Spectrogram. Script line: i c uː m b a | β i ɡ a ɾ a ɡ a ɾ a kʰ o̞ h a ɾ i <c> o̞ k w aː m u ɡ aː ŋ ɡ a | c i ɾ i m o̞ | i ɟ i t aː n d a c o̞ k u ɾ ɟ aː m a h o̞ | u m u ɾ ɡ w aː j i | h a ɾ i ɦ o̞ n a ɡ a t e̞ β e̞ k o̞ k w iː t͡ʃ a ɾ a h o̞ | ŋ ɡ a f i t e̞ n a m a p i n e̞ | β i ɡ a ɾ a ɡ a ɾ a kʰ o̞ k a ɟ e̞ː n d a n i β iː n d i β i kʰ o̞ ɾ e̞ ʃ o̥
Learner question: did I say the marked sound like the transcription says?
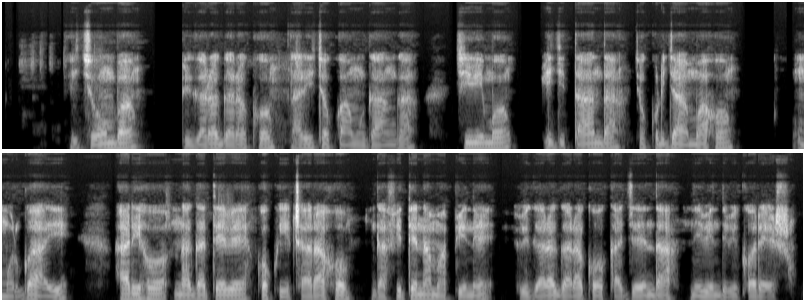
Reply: yes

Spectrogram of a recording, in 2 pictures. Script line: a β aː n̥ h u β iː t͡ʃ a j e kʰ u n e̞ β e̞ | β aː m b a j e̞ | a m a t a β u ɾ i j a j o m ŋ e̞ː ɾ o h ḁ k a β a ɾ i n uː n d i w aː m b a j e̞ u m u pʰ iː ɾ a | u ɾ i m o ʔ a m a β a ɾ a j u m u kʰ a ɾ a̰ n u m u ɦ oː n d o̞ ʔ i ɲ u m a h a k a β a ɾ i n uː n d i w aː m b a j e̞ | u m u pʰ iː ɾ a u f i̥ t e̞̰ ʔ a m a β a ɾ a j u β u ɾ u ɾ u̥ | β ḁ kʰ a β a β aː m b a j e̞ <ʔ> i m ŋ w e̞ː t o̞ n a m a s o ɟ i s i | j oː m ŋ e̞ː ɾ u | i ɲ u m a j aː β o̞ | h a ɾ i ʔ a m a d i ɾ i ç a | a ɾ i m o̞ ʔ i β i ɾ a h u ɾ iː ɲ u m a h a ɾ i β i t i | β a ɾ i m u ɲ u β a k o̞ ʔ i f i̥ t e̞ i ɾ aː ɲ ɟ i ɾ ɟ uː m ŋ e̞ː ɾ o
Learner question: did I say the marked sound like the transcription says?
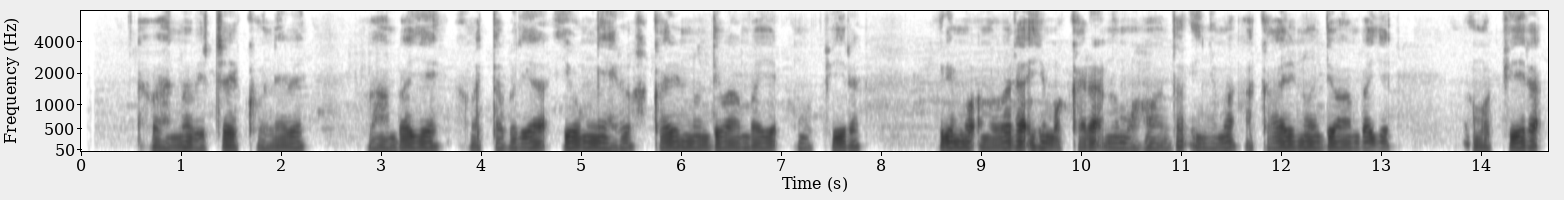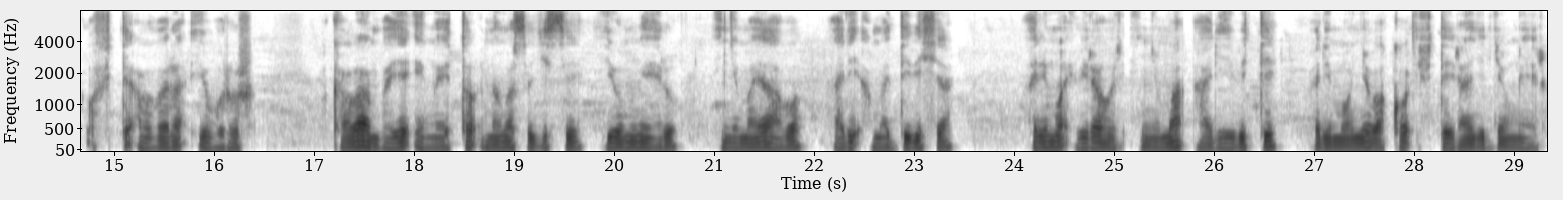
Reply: yes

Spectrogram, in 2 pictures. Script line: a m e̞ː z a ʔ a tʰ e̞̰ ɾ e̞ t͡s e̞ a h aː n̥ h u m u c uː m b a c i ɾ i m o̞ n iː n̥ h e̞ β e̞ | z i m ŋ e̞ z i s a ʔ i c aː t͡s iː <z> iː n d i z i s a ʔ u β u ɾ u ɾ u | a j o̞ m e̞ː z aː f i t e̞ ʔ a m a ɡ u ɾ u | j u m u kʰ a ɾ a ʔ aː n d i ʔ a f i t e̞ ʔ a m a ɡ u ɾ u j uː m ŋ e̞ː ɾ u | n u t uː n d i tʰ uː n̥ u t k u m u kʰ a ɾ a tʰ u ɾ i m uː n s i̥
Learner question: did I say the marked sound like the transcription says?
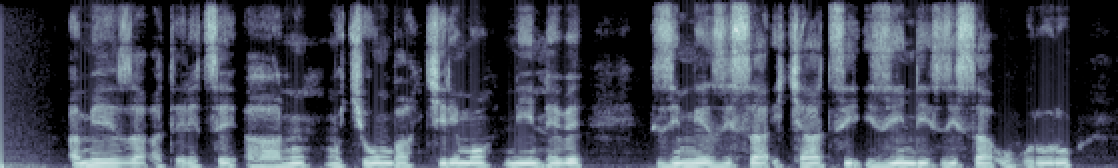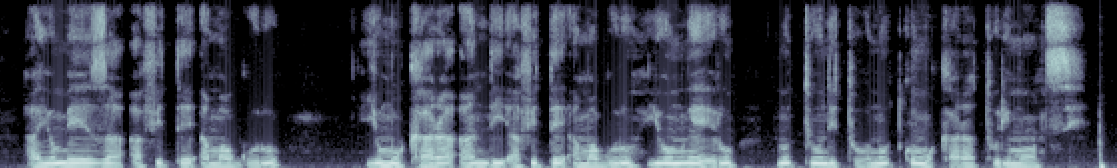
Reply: yes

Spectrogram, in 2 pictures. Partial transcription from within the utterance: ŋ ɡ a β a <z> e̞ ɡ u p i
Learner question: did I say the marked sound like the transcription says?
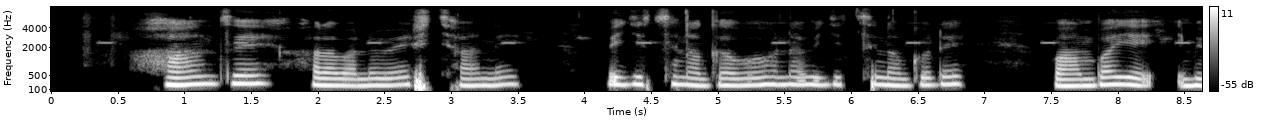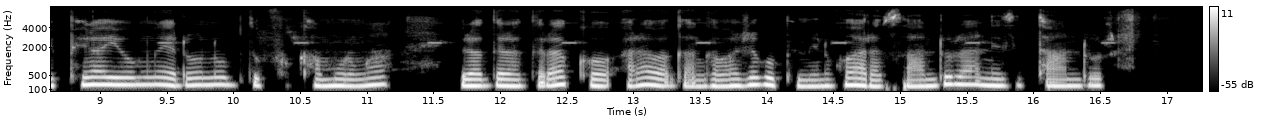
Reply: no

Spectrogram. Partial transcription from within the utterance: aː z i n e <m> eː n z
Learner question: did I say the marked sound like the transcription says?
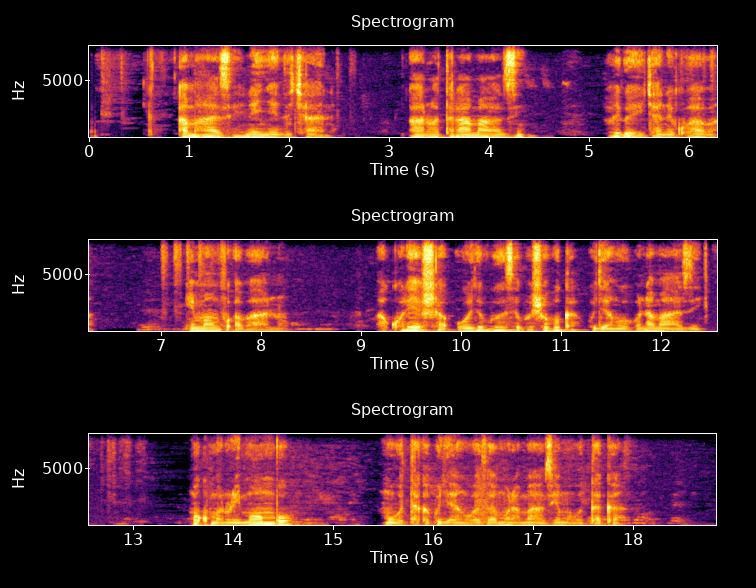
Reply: no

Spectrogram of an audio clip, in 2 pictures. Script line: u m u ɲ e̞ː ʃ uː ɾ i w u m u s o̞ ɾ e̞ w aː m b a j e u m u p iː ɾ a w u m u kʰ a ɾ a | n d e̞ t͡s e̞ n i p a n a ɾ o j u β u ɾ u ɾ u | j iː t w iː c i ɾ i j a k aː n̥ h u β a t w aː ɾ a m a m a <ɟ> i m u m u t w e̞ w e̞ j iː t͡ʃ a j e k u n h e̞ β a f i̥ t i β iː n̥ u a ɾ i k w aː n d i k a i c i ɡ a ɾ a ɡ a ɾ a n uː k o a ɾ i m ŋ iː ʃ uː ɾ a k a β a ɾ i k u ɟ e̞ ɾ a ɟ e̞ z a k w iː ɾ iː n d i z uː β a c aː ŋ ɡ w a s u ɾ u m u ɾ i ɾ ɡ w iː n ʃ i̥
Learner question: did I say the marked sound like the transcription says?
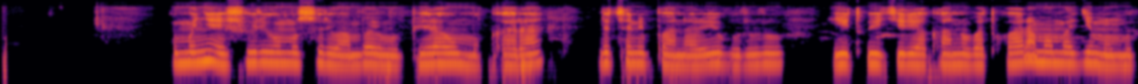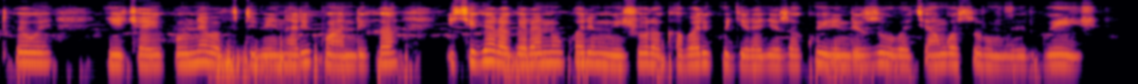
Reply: yes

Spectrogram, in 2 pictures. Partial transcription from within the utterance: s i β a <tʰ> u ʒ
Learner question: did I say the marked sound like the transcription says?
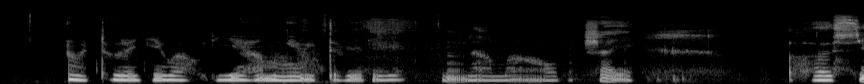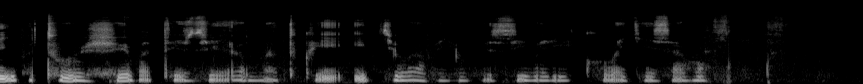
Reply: yes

